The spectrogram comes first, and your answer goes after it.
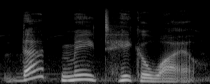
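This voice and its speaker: A performer voicing a calm, earnest resurrected warrior in a video game, with formal, measured, old-fashioned speech. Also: medium pitch, vocal fry, a little hiss or hum, full character voice. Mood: gentle, wry. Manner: formal, measured, avoids contractions.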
